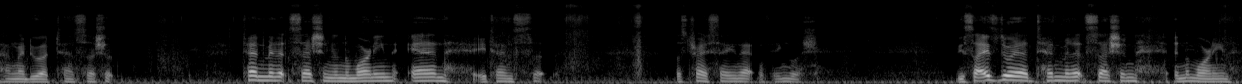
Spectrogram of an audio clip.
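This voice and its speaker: A man records a casual hobby vlog in an average-pitched voice. He rambles candidly, pausing and rewording as he goes. Clear ambient noise sits behind his speech. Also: warm tone. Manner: halting, self-correcting, candid. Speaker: amateur radio hobby vlogger.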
